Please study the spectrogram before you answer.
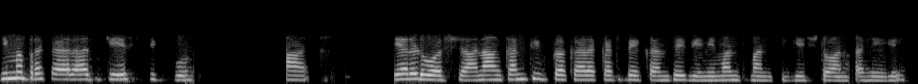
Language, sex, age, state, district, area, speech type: Kannada, female, 18-30, Karnataka, Shimoga, rural, conversation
